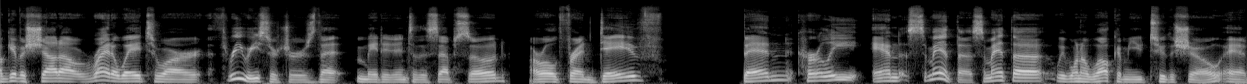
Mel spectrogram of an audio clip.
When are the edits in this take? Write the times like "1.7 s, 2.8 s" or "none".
none

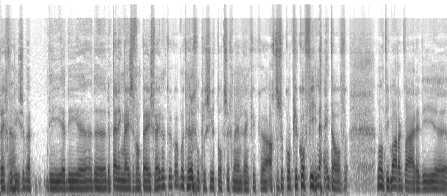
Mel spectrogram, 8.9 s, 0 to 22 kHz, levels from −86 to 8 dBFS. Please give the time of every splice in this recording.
none

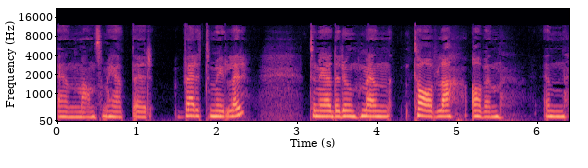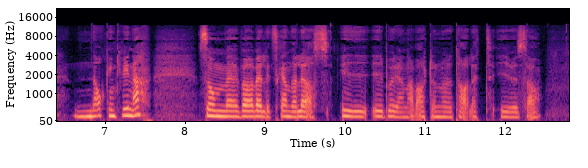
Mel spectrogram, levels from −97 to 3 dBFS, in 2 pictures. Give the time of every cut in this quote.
3.1 s

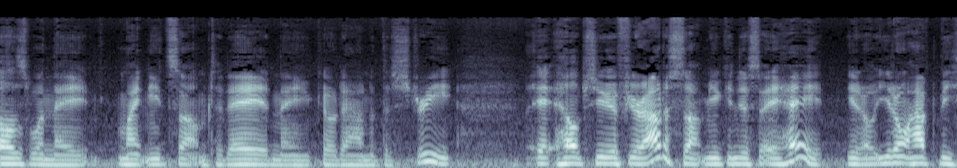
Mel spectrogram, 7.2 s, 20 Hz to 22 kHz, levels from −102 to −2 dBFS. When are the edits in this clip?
3.9 s

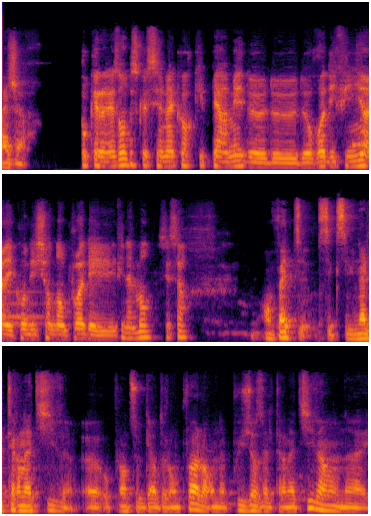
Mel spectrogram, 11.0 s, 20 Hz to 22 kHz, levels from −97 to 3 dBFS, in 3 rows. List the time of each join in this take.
4.8 s, 6.8 s

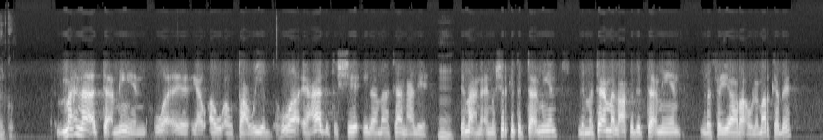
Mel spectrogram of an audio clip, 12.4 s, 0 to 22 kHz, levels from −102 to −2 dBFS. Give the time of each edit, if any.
none

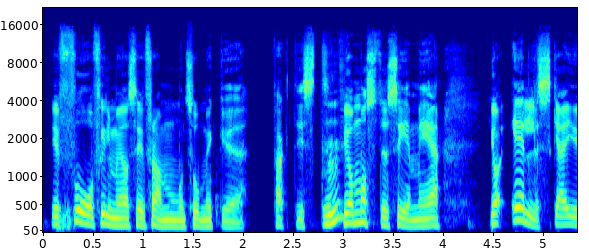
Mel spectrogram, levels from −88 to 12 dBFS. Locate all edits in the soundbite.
none

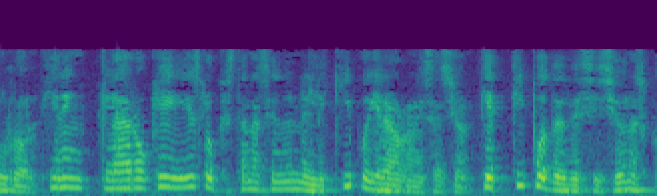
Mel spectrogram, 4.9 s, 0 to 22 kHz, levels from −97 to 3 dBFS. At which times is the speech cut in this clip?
3.6 s

